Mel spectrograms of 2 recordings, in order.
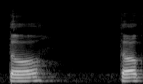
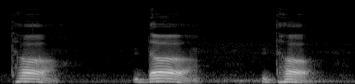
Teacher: जब हमारी जीव दांत को टच करती है या स्पर्श करती है तो उसको कहा जाता है दंत वर्ण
